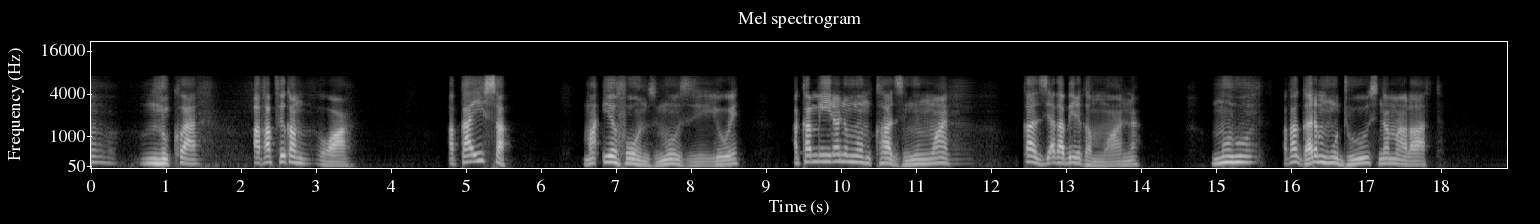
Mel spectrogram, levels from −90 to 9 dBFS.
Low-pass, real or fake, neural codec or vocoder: 7.2 kHz; fake; codec, 16 kHz, about 1 kbps, DyCAST, with the encoder's durations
